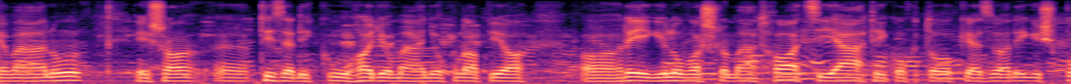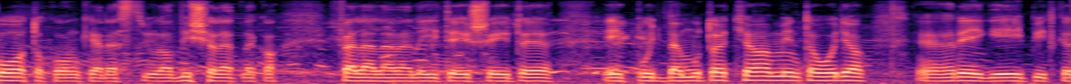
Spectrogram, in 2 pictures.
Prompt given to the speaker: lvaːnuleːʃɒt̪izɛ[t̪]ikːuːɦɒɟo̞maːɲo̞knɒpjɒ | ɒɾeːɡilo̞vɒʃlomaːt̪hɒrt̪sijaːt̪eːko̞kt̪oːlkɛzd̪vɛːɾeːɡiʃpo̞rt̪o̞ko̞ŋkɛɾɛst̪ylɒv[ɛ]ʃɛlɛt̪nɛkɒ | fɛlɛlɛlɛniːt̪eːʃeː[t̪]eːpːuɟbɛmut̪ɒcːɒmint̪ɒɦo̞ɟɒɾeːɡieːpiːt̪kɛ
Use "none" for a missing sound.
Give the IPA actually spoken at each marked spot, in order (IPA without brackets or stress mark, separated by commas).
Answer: d̪, i, t̪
